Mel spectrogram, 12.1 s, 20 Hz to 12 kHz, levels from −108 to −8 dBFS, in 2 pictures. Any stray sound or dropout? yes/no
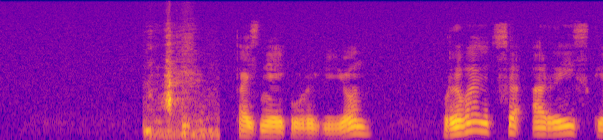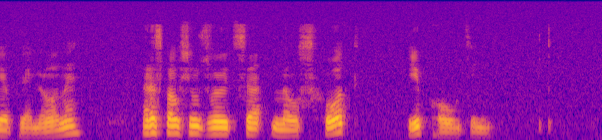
yes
